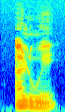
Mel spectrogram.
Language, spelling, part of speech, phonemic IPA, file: French, allouer, verb, /a.lwe/, Fr-allouer.ogg
- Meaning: to allot, allocate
